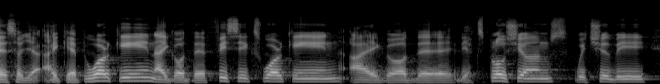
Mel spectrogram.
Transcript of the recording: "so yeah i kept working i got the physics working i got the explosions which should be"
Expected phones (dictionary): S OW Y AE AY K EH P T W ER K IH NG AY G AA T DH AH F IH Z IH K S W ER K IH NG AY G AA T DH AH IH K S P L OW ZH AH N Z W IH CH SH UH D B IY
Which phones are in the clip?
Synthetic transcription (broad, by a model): S OW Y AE AY K EH P T W ER K IH NG AY G AA T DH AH F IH S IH K S W ER K IH NG AY G AA T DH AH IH K S P L OW S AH N S W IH CH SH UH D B IY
